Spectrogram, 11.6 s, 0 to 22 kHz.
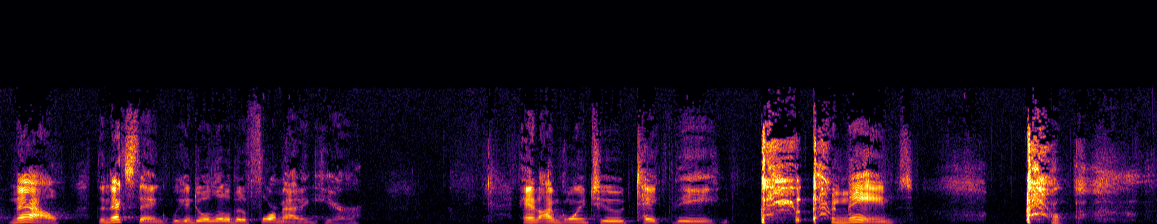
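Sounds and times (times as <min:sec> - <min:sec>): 
speech: 0:00.1 - 0:03.7, 0:05.2 - 0:07.4, 0:08.0 - 0:09.2, 0:10.5 - 0:11.0
person coughing: 0:07.6 - 0:08.4, 0:10.3 - 0:11.5.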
